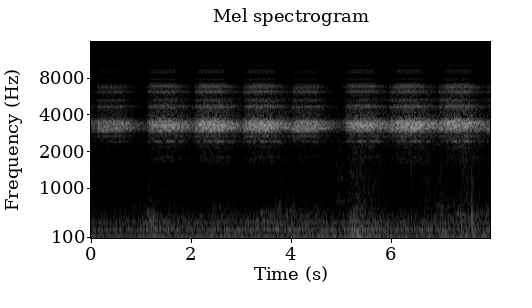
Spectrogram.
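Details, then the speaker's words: High school fire alarm horns after a new card was fitted with jumpers switched from non-temporal: shrill high blasts about once a second with gaps and overlaps between sections; horns still not synchronized, fix unsuccessful. "okay still the new card in there but this time jumpers switched around from not on temporal just gonna go for it I guess hopefully all right nope still no good"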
